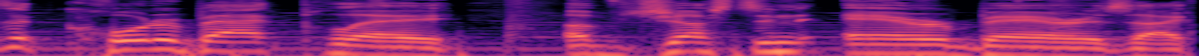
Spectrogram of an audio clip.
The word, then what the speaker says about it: Herbert: because i called him air bear air bear is just the first pronunciation of his last name it's not a nickname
